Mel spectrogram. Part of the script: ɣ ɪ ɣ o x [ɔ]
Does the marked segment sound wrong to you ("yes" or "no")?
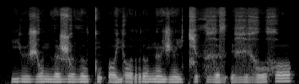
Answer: no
